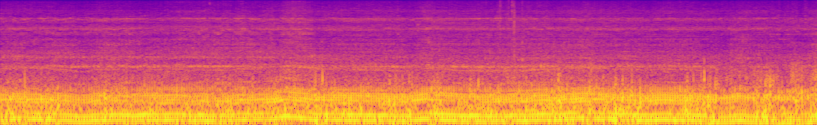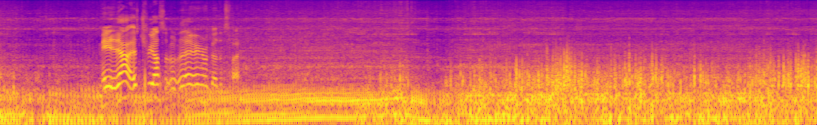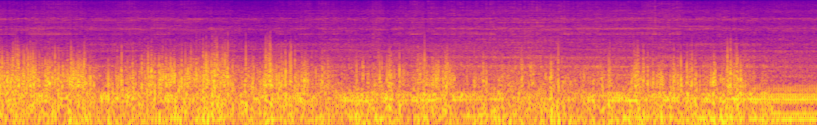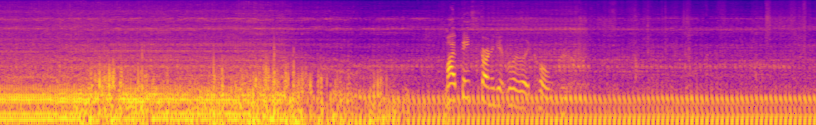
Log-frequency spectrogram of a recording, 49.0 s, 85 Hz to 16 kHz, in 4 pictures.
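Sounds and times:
atv engine running: 0.0s - 49.0s.

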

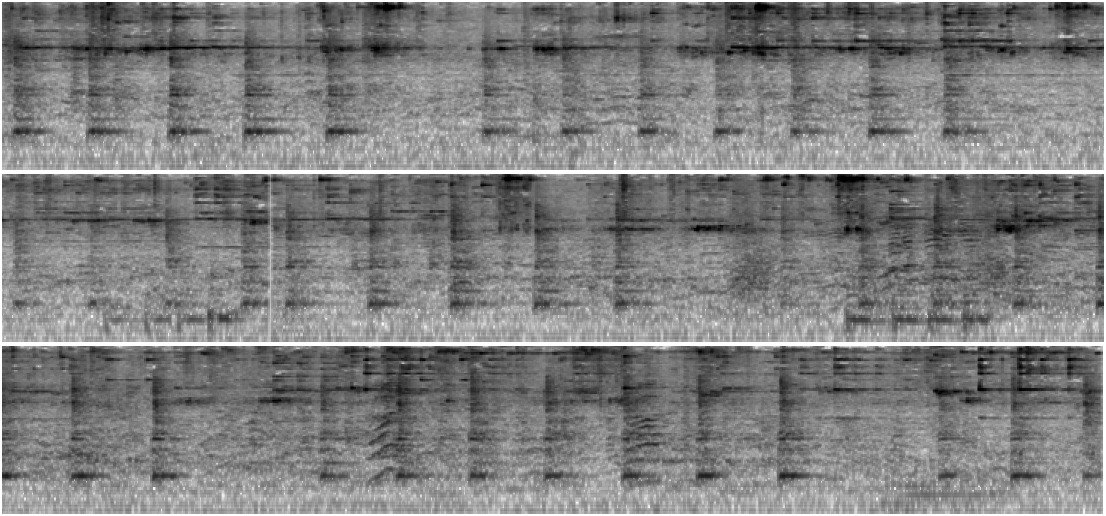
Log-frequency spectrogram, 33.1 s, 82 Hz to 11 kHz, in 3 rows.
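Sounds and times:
elephant bells jingling: 0.0s - 33.0s.

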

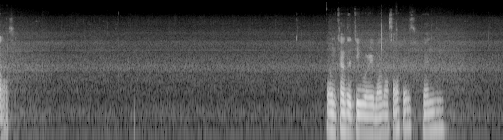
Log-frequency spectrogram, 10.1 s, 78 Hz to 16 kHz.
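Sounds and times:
microphone hiss: 0.0s - 10.0s.

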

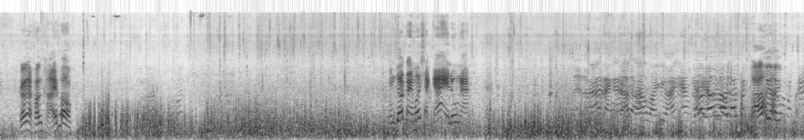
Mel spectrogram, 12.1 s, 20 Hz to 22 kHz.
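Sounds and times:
boat engine low rumble: 0.0s - 12.0s
wind buffeting microphone: 0.0s - 12.0s
man talking: 8.6s - 12.0s.

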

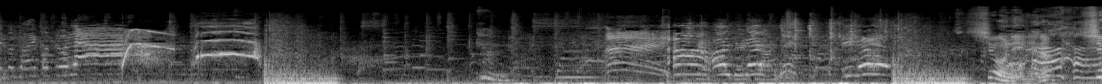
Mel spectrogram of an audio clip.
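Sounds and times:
heavy low boom: 2.6s - 4.4s, 8.9s - 9.8s.

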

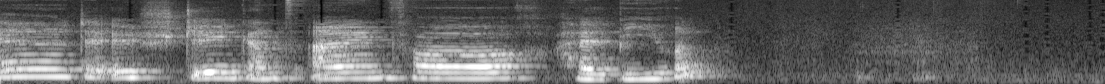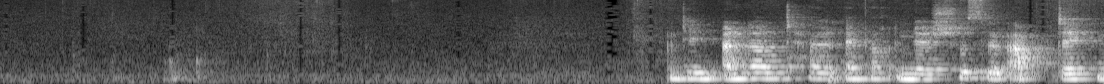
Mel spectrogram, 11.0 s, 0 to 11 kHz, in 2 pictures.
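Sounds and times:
faint soft sound: 2.2s - 11.0s.

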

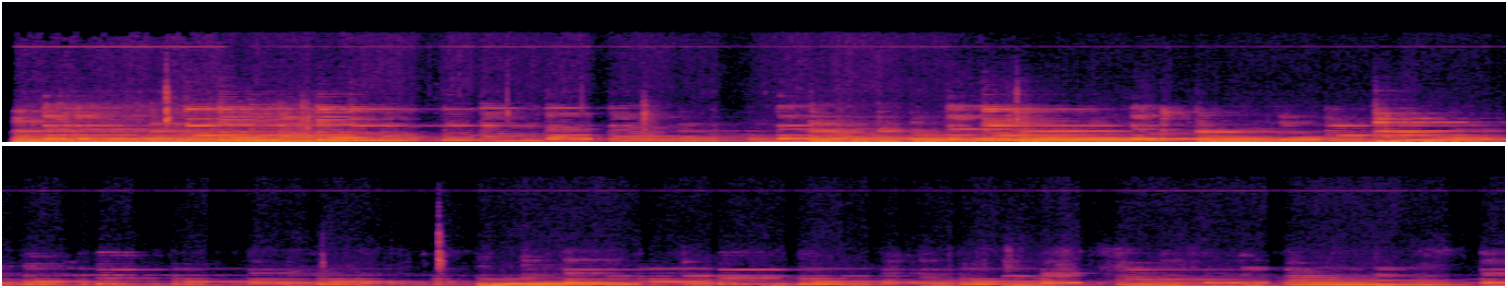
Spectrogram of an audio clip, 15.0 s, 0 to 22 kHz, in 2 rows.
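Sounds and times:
solo guitar: 0.1s - 15.0s.

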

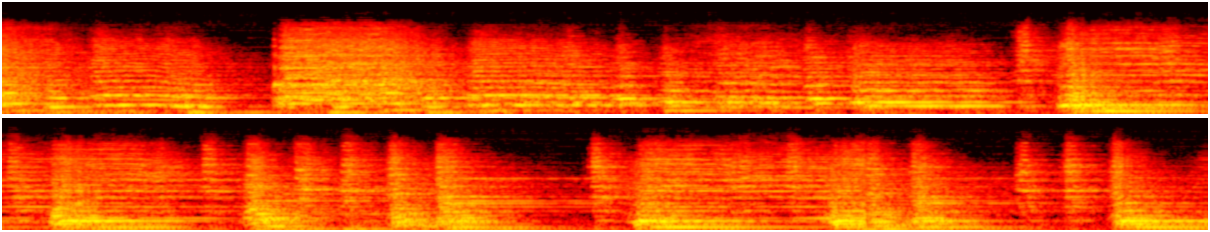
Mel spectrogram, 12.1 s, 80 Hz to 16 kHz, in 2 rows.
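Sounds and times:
orchestral strings playing: 0.0s - 12.0s.

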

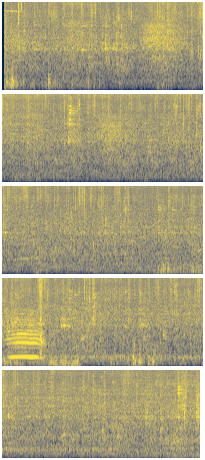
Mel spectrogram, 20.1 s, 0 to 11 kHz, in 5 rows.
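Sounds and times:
wind on microphone: 0.0s - 2.1s, 10.7s - 16.3s.

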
